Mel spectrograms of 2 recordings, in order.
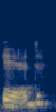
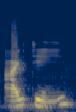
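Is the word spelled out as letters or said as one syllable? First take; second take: one syllable; letters. First: It is said as one short syllable. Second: It is spelled out as two letters. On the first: It names a part of the personality. The speaker calls it right. "We pronounce it the id" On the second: It names an identity card. The speaker calls it wrong. "It's not I D, ... like your state I D"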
